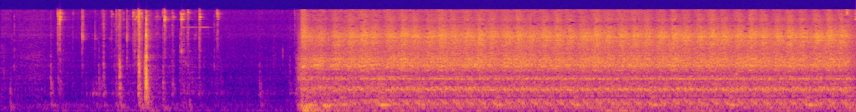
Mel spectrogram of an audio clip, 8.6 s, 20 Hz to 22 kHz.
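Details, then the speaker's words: Reliant Scimitar SE6A, started with a little choke after first 20-mile drive since purchase; about six seconds of steady even starter cranking with no catch or firing; cranks but won't start, cause not found. "oh dear not [Music] starting okay not even trying to fire brilliant another job to do fantastic"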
